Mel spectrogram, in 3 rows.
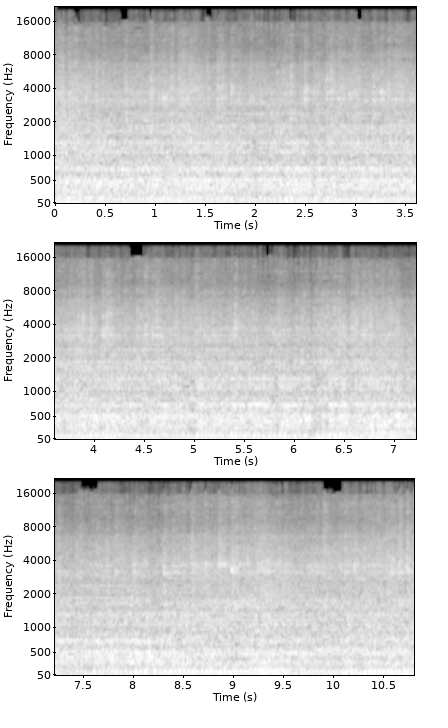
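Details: Honda FG110 with GX25 four-stroke, replacement Amazon carburetor after owner's no-run (ran only on half choke): low, uneven hunting idle, struggling to hold speed; carb suspected nowhere near tuned, oil soaking air filter, possibly excessive.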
